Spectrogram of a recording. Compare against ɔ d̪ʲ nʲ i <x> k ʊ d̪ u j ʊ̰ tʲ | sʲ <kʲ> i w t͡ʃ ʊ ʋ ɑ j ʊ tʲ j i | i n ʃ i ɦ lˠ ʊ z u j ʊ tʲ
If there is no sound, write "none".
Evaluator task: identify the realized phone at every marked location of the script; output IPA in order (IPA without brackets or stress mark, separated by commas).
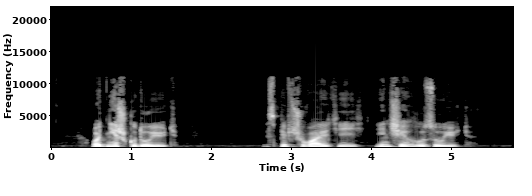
ʃ, pʲ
